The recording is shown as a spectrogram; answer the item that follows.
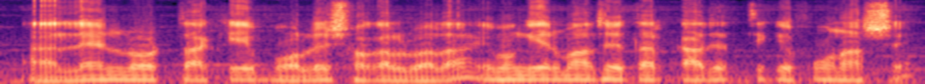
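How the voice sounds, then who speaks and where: A man telling a horror story informally and unscripted, in a halting, conversational way with repeated phrases. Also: fairly low pitch, fairly even intonation. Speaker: storyteller of a ghost story show. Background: background music.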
